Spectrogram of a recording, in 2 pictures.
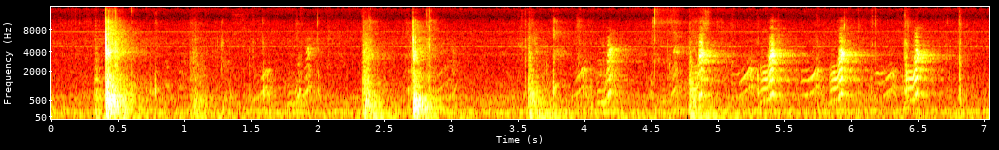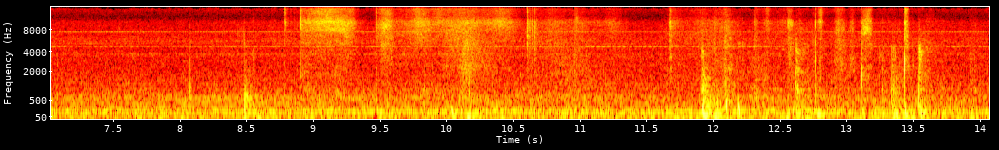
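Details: Wild quail near Phoenix pecking outside a patio door, heard from a living room and recorded on a phone: sharp, dry knocks in irregular bursts, about a dozen over the first seven seconds, then softer, scattered taps against quiet indoor hiss.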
